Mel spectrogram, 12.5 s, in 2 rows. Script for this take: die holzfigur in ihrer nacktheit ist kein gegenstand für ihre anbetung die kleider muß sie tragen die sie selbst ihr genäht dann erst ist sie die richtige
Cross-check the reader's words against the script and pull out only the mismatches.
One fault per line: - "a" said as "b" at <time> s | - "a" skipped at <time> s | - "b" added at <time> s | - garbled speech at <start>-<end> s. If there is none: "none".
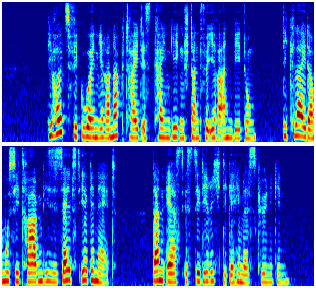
none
